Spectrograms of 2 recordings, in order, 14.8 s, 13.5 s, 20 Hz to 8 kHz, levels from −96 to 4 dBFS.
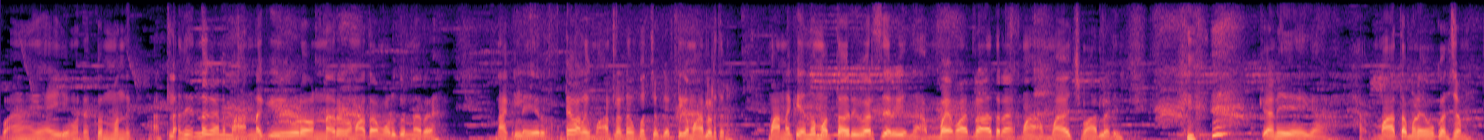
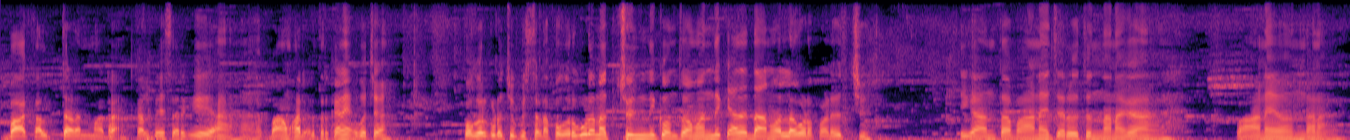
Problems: background sounds at intervals, background conversations at intervals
